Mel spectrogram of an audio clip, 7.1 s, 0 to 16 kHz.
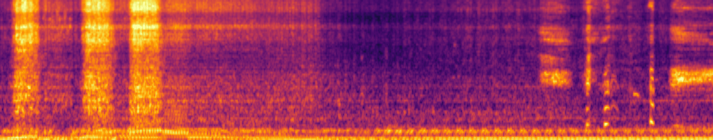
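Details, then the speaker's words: Pickup truck V8 with both catalytic converters just cut off, before new 2-inch high-flow cats and X-pipe go in: raw, booming roar on throttle blips then loud lumpy idle; very loud open exhaust, cats removed. "That thing sounds crazy. It's so loud though. It sounds like my old truck."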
